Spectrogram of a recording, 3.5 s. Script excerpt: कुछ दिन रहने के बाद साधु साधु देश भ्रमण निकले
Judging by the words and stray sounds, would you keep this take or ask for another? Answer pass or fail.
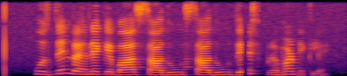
fail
